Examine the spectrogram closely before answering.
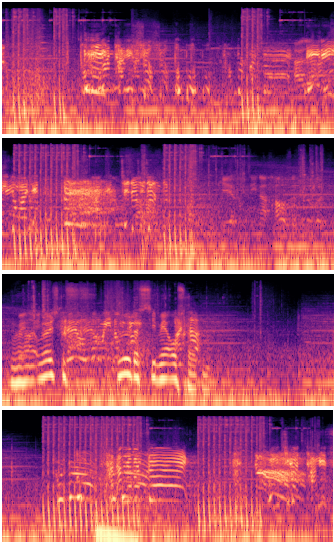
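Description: Rapid gunfire cracks in short bursts.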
